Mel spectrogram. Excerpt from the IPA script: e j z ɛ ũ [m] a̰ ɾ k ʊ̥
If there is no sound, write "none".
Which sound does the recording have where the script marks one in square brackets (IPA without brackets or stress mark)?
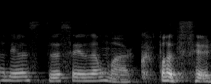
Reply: m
